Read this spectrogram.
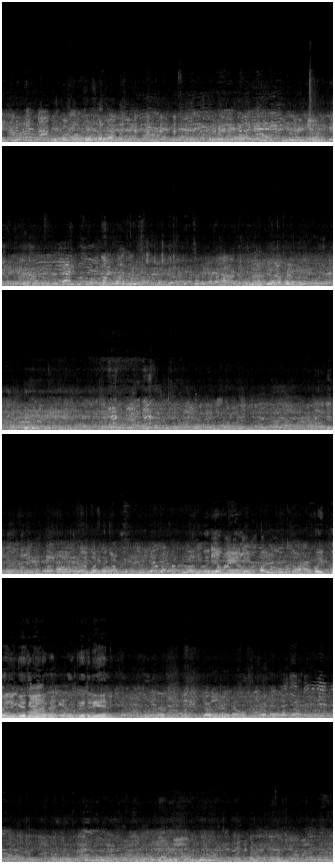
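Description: A large crowd of women and men chatters outdoors.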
